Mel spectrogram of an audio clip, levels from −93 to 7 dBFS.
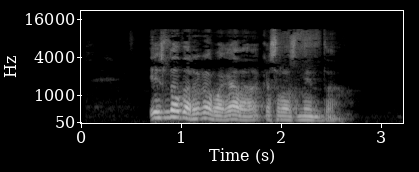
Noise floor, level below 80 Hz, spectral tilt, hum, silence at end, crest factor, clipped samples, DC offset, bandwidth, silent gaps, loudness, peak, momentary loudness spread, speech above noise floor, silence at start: -81 dBFS; -70 dBFS; -5 dB/octave; none; 0.65 s; 16 dB; under 0.1%; under 0.1%; 11.5 kHz; none; -27 LUFS; -12 dBFS; 9 LU; 55 dB; 0.7 s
